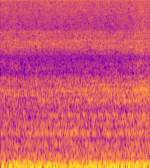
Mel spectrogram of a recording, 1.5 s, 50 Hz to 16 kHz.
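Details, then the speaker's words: Truck V8 idling just after Edelbrock 1405 carburetor rebuild and reinstall, started right up; steady even low rumble with no misses, knocks or hunting, healthy idle. "All right, got the new carburetor on there. Let me go ahead and crank it. Crunk right up."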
